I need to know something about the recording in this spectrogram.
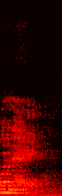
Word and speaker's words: honorable: You'll be wrong if you mention or you pronounce H. You'll be right if you start reading from O. Honorable. Not Ho.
